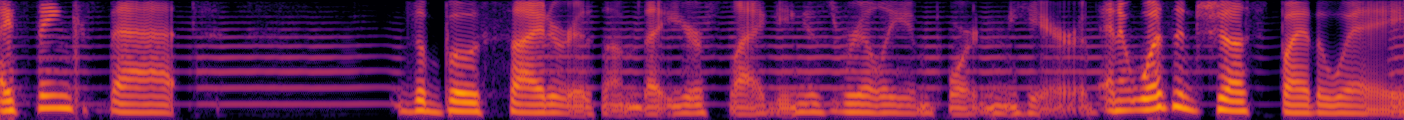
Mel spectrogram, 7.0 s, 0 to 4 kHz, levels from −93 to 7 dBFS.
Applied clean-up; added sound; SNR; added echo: neural mask model RNNoise.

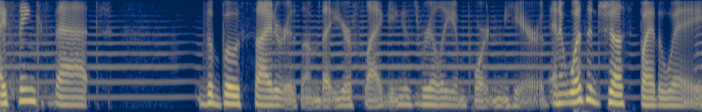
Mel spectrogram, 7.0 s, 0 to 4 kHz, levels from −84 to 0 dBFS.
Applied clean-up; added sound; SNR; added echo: none; Trumpet; 19 dB; none.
